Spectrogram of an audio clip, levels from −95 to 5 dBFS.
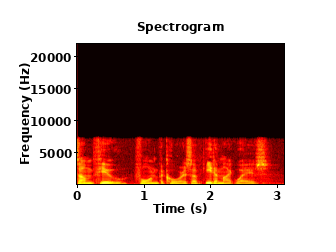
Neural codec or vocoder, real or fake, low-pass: none; real; 7.2 kHz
